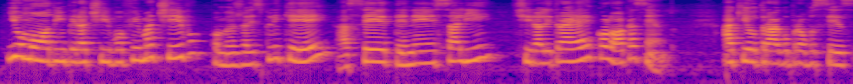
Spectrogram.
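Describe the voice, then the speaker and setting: A woman leads a grammar lesson in a somewhat high voice. She works through each rule step by step. She often asks a question and then answers it herself. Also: a bit bright. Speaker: Spanish teacher. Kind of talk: recorded classroom lesson.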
